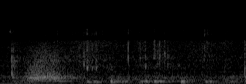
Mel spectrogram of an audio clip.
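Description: Faint rustling and a few soft knocks over low room tone.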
